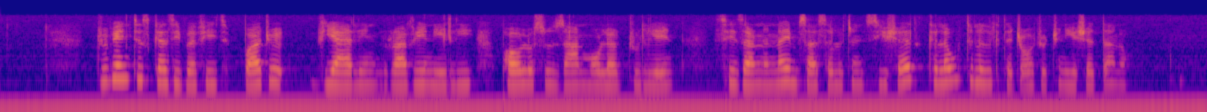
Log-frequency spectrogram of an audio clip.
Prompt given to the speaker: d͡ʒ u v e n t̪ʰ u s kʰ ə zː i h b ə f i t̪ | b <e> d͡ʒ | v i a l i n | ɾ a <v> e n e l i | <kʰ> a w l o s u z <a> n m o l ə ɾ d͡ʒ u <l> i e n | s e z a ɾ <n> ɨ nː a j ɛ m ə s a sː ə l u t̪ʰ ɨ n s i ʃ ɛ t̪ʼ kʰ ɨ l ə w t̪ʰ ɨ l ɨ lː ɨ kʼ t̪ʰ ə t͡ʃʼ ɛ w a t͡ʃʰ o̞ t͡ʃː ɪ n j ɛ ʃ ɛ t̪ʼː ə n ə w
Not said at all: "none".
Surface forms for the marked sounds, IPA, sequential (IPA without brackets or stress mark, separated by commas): a, v, pʰ, a, l, n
